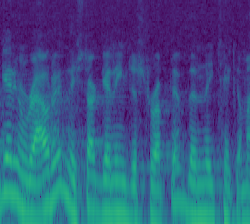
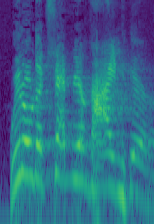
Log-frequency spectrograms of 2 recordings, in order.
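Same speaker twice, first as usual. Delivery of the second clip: higher, louder sneer; mock snobbish rejection; 9 semitones higher, 8 dB louder than usual. Pastor mocking exclusive churches, louder sneer. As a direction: sneer it like a snob. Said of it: "we didn't say".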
